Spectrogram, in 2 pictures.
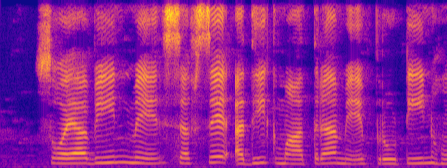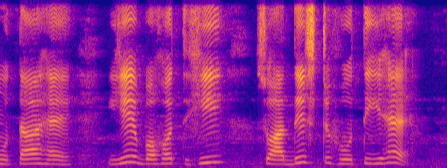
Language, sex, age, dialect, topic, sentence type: Hindi, female, 25-30, Marwari Dhudhari, agriculture, statement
